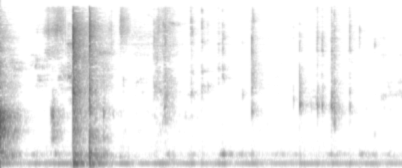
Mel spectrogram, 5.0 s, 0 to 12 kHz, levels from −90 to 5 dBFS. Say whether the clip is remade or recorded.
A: recorded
